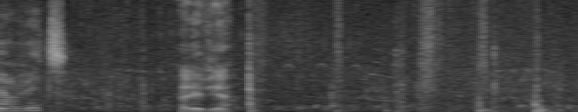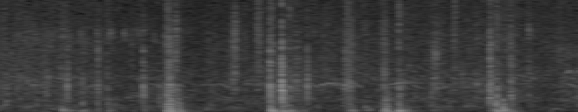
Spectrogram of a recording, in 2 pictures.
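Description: Footsteps thud on a wooden walkway.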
